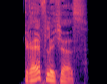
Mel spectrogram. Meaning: strong/mixed nominative/accusative neuter singular of gräflich
- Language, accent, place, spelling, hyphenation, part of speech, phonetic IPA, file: German, Germany, Berlin, gräfliches, gräf‧li‧ches, adjective, [ˈɡʁɛːflɪçəs], De-gräfliches.ogg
